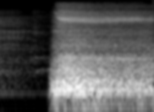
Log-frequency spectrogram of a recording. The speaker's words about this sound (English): did you do a deep breath into the mic at the same time I did?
